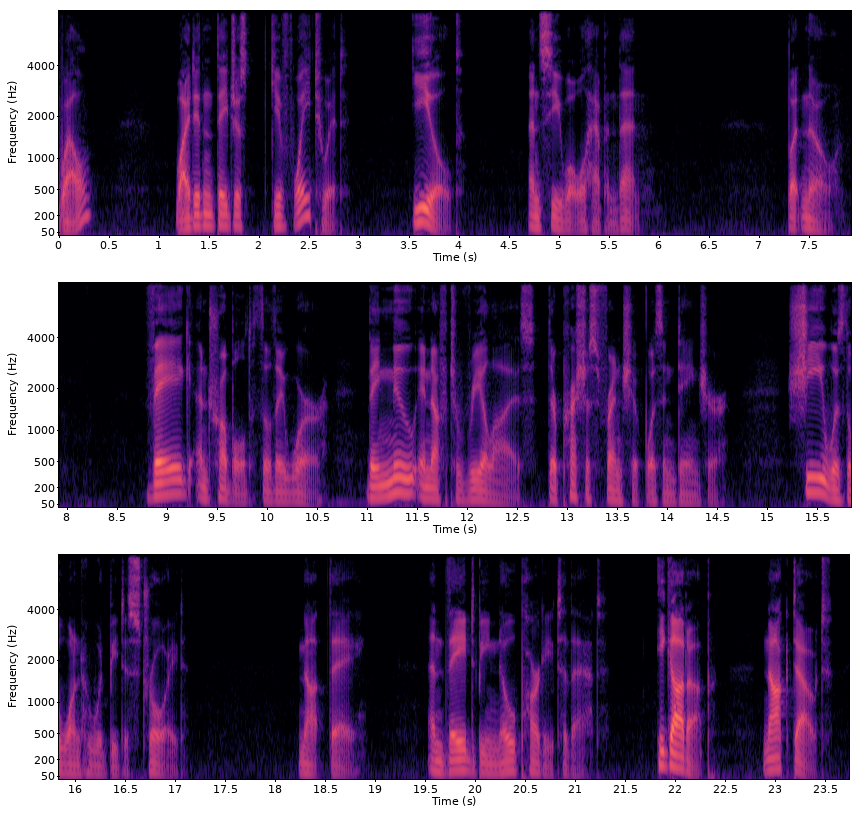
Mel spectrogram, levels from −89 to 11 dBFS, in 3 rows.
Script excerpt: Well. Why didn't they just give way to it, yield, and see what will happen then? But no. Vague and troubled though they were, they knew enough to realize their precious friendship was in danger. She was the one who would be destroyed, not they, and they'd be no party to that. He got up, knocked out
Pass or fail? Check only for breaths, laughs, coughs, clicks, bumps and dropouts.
pass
